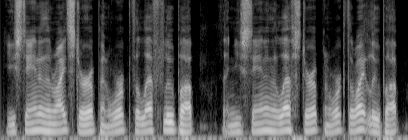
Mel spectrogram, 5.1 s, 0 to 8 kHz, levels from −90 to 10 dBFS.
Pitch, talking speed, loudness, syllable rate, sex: 125 Hz, 295 wpm, -16 LUFS, 5.9 syllables/s, male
